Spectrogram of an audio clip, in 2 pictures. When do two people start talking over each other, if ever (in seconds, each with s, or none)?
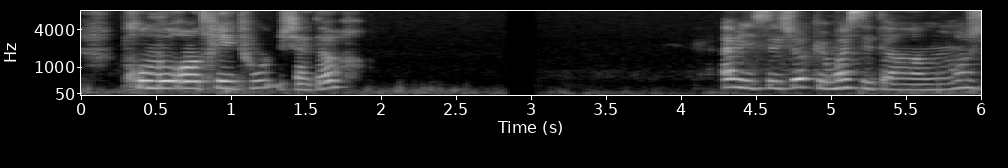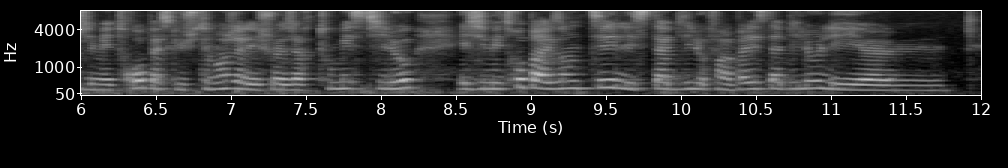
none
